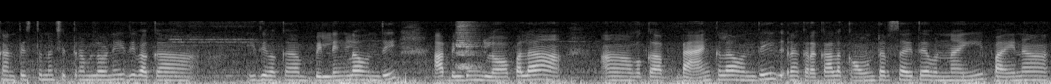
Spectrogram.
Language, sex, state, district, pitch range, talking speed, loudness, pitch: Telugu, female, Andhra Pradesh, Srikakulam, 180-205 Hz, 120 wpm, -17 LUFS, 190 Hz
